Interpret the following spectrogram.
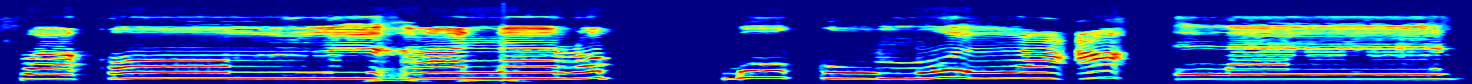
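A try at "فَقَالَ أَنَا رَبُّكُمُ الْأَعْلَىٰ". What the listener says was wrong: Nah, huruf qafnya matobi jangan terlalu panjang. Jadi kalau dia dibaca waqaf atau berhenti, alifnya dibaca. Alifnya jadi matobi ya, dibaca panjang ya.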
